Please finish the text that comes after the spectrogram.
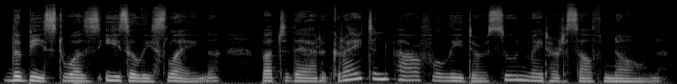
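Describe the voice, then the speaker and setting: Woman acting a low, silken, haughty vampire countess. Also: darkish tone, no room sound. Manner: poised, formal, theatrical diction. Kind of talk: ASMR roleplay acting.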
